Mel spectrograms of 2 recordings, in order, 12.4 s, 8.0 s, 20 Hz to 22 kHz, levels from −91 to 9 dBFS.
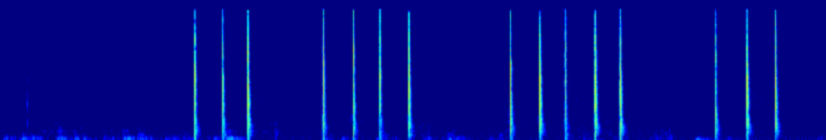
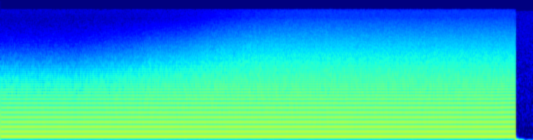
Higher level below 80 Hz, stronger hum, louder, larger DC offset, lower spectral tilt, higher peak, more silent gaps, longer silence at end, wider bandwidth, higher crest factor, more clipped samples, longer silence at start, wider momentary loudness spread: second, -74 dBFS vs -62 dBFS; neither; about the same, -30 LUFS vs -28 LUFS; neither; second, 1 dB/octave vs -5 dB/octave; first, -2 dBFS vs -12 dBFS; neither; first, 0.75 s vs 0.15 s; about the same, 15.5 kHz vs 17 kHz; first, 34 dB vs 16 dB; neither; first, 3.7 s vs 0 s; first, 13 LU vs 2 LU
